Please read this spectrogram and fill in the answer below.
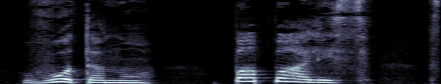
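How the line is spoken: Alarmed shout. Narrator (Russian): встревоженно закричал Юлиус

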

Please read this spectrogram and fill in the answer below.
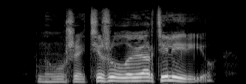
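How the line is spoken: Growling. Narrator (Russian): прорычал

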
